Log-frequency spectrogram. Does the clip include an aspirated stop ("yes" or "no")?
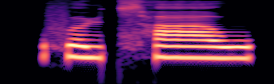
yes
